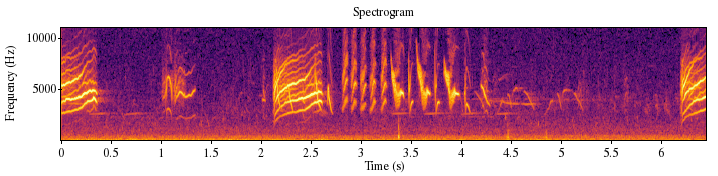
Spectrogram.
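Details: Hooded siskins, several birds, singing in nature: loud high rising whistled notes open and close the passage, with a rapid burst of twittering trills and chirps in between.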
